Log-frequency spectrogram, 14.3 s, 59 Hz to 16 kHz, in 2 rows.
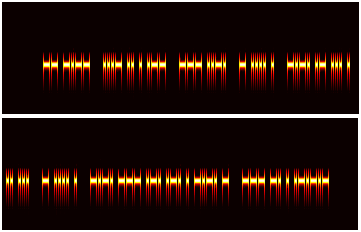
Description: Morse code, heard as a keyed tone, about 30 wpm, 700 Hz. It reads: MY VIEW OF THE CASE IS THE CORRECT ONE.
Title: Sentences from Top 1000 Words - Review Part 6 - 30wpm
